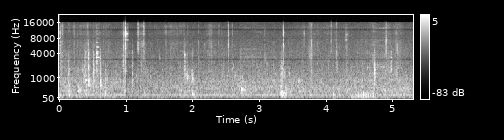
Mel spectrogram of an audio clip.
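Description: Handling noises as a fluke anchor is worked into a neoprene anchor case: scattered light clicks and knocks over a steady low hum.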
